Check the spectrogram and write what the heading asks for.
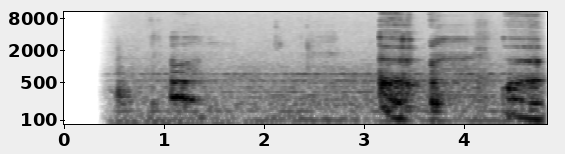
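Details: Several loud, rough belches in a row with short gaps between them, from a compilation of women burping; ordinary burping.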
